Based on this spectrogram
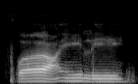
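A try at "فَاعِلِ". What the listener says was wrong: Fa'ili. Fa-nya panjang.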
